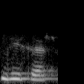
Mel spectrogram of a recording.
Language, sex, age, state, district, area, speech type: Hindi, female, 18-30, Madhya Pradesh, Betul, rural, conversation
